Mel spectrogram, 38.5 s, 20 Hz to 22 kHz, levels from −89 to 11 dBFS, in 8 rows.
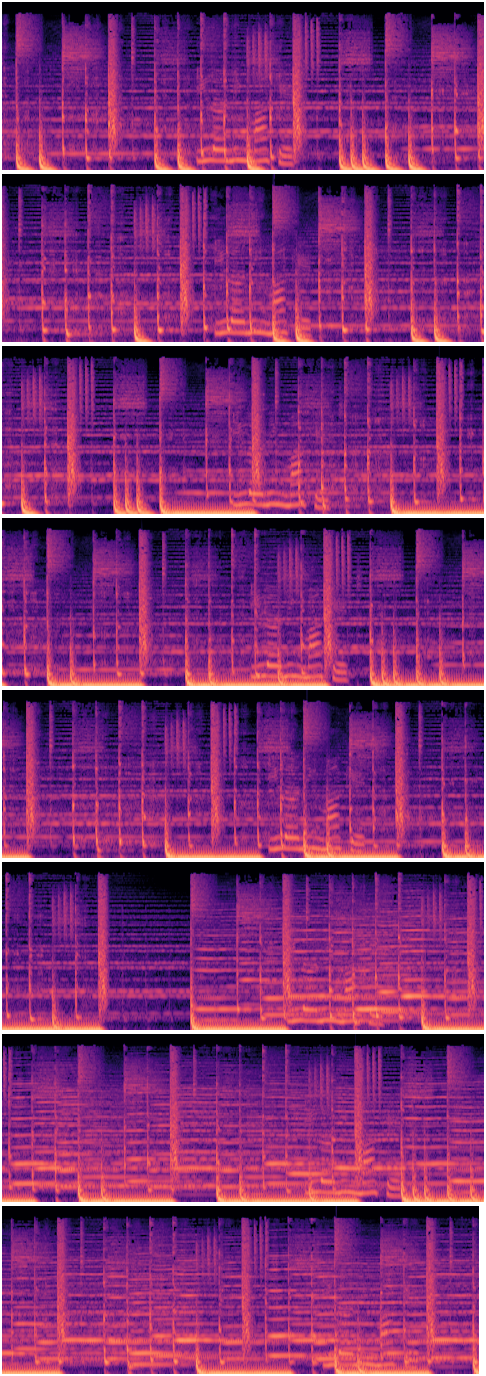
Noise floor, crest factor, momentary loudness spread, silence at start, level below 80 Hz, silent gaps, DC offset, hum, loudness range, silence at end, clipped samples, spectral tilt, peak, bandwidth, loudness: -34 dBFS; 10 dB; 8 LU; 0 s; -12 dBFS; none; under 0.1%; none; 3 LU; 0 s; under 0.1%; -5 dB/octave; 0 dBFS; 16.5 kHz; -14 LUFS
